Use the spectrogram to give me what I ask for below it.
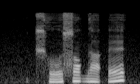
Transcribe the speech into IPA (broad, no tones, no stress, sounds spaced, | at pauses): t͡ʃʰ o s ɔ ɡ a ʔ ɛ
